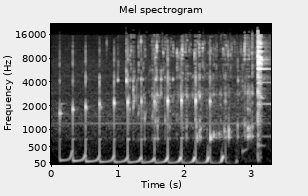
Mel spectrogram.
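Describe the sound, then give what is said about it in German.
Wine glugs out of a freshly uncorked bottle into a glass in a quick, steady run of about a dozen gurgles that speed up and blur together, ending with a bright clink of the bottle against the glass. “So, und jetzt kommt das Plätschergeräusch.”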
